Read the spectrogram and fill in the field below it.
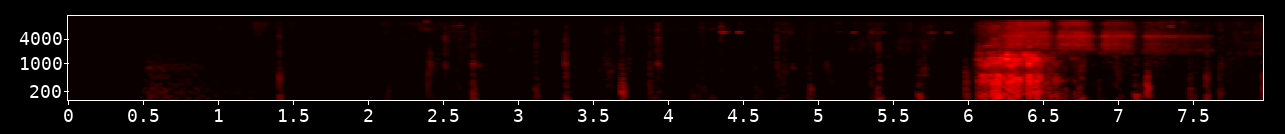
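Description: Hooves clip-clop in an uneven trotting rhythm in a video game, a run of distinct close thuds building up, then a louder burst of rustling noise and further hoofbeats, with no speech.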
